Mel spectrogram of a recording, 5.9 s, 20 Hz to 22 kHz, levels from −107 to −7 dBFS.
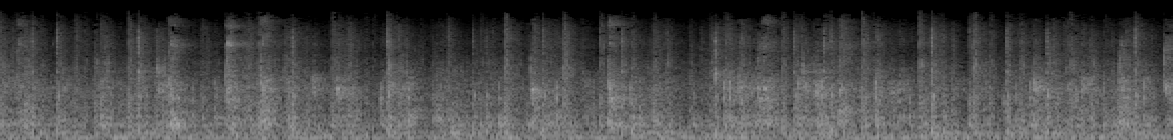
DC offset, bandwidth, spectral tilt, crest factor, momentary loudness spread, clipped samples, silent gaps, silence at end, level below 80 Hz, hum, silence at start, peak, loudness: under 0.1%; 16 kHz; -4 dB/octave; 22 dB; 4 LU; under 0.1%; none; 0 s; -58 dBFS; none; 0 s; -26 dBFS; -48 LUFS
